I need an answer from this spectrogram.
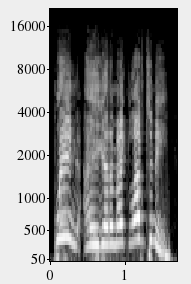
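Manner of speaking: high, loud mock-exasperated woman; exasperated demand. Woman in joke loses patience.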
